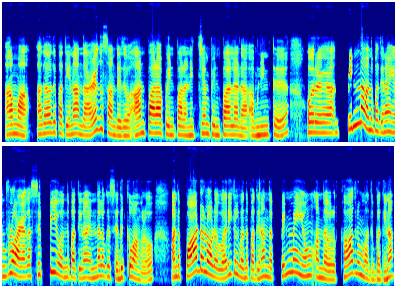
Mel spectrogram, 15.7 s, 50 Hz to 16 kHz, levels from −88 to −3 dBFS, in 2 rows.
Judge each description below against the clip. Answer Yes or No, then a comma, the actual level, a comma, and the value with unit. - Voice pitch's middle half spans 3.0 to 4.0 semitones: No, average, 4.7 semitones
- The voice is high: Yes, high, 220 Hz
